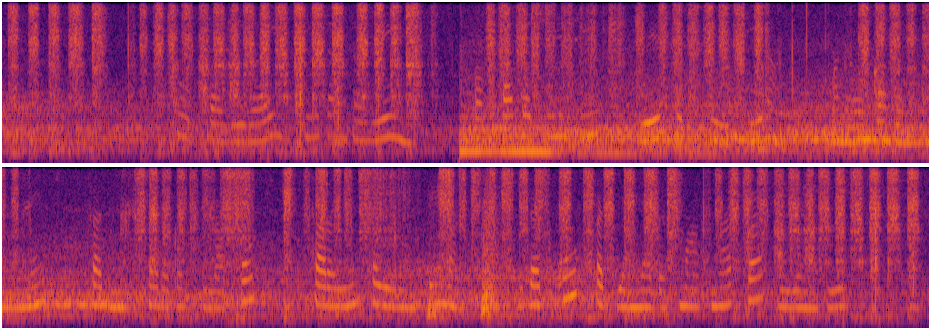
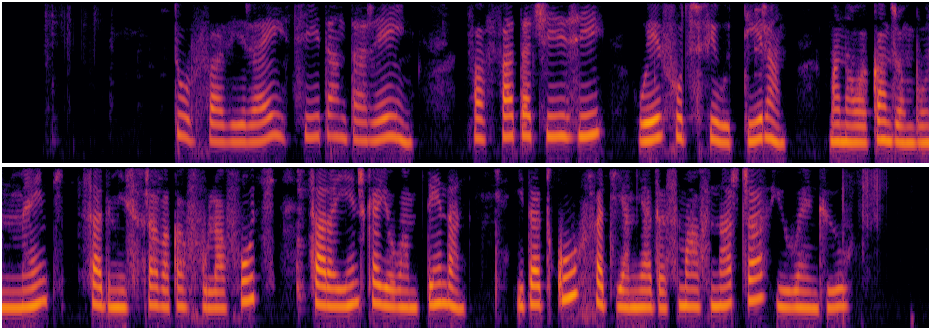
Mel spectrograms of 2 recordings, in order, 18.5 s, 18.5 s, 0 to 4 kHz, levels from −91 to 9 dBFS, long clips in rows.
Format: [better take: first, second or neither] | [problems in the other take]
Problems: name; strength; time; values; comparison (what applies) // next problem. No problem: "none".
second | background sound (Writing); 4 dB above the speech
